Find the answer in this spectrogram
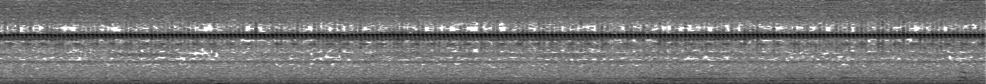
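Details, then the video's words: Summer-night forest crickets: a bright sustained high trill pulsing steadily about four times a second, with a separate higher chirp burst recurring roughly every second and a half, plus a faint low hum. "잠이 잘오는 여름밤 잔잔한 풀벌레소리"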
